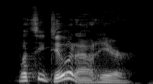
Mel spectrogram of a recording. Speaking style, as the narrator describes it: Rick asked

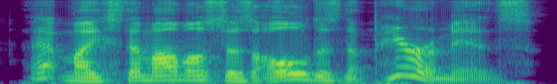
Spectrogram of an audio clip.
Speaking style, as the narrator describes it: Scotty exclaimed

